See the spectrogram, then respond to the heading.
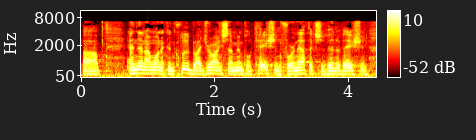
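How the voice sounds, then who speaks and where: Audible room echo surrounds a man speaking at a very fast pace in a medium pitch with fairly even intonation. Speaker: bioethics professor. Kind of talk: lecture. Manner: halting with many fillers.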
